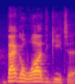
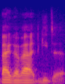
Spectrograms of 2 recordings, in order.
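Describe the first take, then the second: First: The middle consonant sounds like a w. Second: The middle consonant sounds like a v. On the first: The speaker calls it right. "A lot of the B's become W's. Like it's Bhagavad Gita" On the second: The speaker calls it wrong. "not Bhagavad Gita"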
